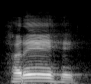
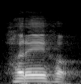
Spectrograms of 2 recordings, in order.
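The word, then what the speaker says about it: हरेः: See, you are saying Harehe. Sometimes some devotees pronounce it as Hareha. It's not Hareha. It is the visarga will take the sense of the last vowel which is being pronounced.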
